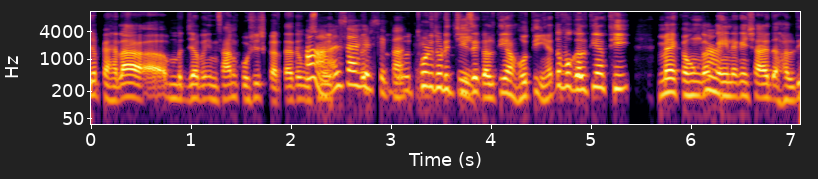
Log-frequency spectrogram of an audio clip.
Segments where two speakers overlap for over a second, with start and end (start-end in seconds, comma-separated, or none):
2.0-3.9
